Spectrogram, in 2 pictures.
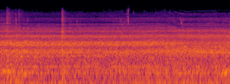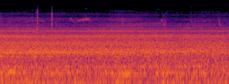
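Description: A locomotive rumbles steadily as it rolls past at a distance.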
